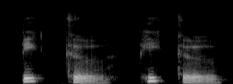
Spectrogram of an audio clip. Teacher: Notice this word, if I were to break it up as I would spell it, it be spelled, it is spelled like this. So it starts with an aspirated B, an I, a K, and then an aspirated K and a U, bhikkhu, bhikkhu. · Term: aspirated consonants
